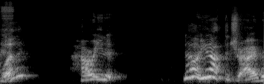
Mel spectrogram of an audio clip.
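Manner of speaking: very high-pitched disbelieving protest; incredulous. Retold or imitated. Witness to the living driver, retold in high-pitched disbelief. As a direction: imitate a flabbergasted man contradicting. Witness refuses to believe him.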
